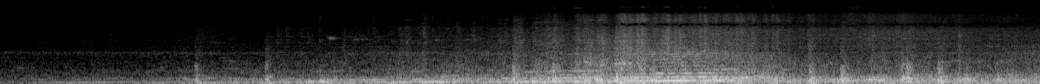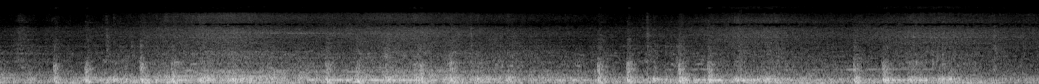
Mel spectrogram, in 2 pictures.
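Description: DART electric commuter train passing close by at speed. Its wheels clatter over the rail joints in a steady run of clicks. The sound builds over the first few seconds, peaks a few seconds in, and stays loud as the carriages go by.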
